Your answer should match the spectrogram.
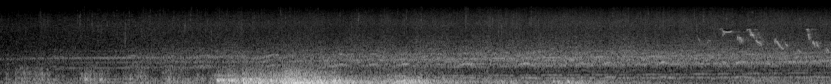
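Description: Rain with a loud rolling thunder rumble starting about two seconds in, over faint held musical tones; a few short high chirps come near the end.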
